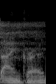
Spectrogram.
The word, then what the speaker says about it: Aincrad: Yeah, it's Aincrad.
